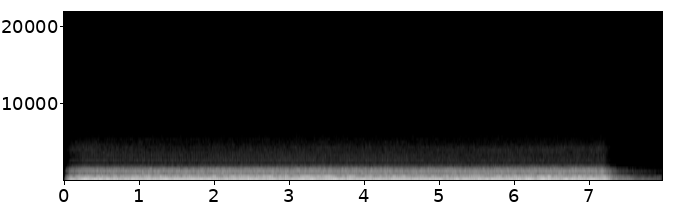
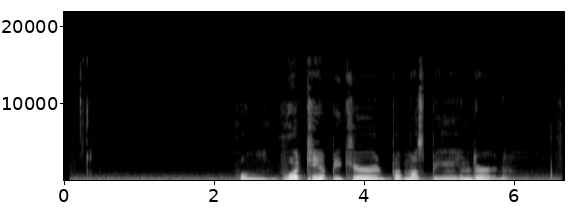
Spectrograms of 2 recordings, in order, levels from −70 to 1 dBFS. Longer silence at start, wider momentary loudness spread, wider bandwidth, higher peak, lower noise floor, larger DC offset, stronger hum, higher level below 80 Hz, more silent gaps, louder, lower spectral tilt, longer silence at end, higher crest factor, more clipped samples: about the same, 0 s vs 0.1 s; second, 2 LU vs 25 LU; second, 4.6 kHz vs 14.5 kHz; second, -4 dBFS vs 0 dBFS; first, -43 dBFS vs -38 dBFS; neither; neither; first, -22 dBFS vs -38 dBFS; neither; about the same, -19 LUFS vs -18 LUFS; first, -10.5 dB/octave vs -7.5 dB/octave; first, 0.3 s vs 0.05 s; second, 12 dB vs 20 dB; neither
